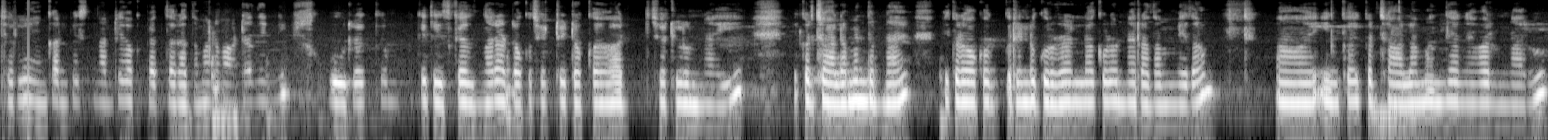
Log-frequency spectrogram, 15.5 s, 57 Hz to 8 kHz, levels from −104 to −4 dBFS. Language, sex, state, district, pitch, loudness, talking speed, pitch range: Telugu, female, Andhra Pradesh, Visakhapatnam, 220 Hz, -18 LUFS, 145 wpm, 215-230 Hz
